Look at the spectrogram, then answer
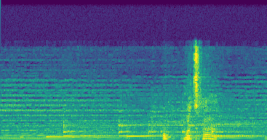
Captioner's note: clanging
